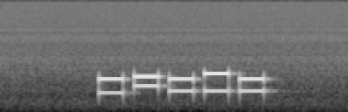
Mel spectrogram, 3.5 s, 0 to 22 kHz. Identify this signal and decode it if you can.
DTMF, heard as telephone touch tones, dialled by machine, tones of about 240 ms. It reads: 10464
